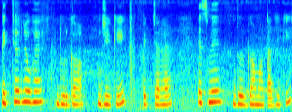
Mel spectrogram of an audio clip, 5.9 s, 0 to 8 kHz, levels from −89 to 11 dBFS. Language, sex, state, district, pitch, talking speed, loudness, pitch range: Hindi, female, Punjab, Pathankot, 235 Hz, 145 wpm, -16 LUFS, 220-280 Hz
